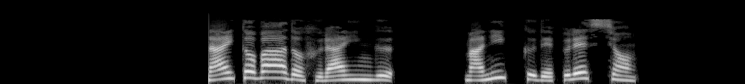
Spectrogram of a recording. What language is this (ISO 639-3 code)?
jpn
